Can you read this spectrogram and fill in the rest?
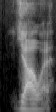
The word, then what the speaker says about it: Yahweh: Hebrew is written without vowels, so when we try to pronounce YHWH, we end up saying Yahweh.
